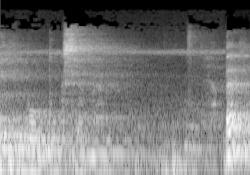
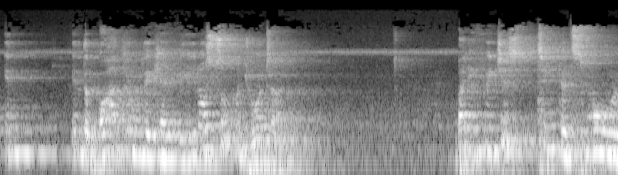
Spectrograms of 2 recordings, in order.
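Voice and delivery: raised, fervent preaching voice, pitched higher; 8 semitones higher, 4 dB louder than usual. Acted. Pastor urging the congregation to speak up, fervent preaching. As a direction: preach it out with full conviction.

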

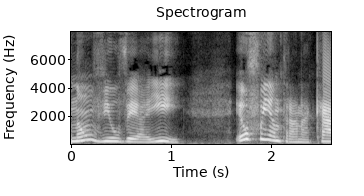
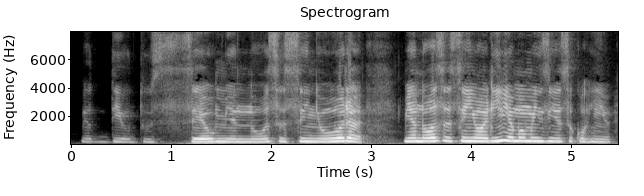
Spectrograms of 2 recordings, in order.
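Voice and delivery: dramatic despair; 3 semitones lower than usual. Real, not acted. Desperate plea while fleeing.

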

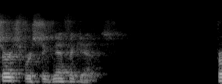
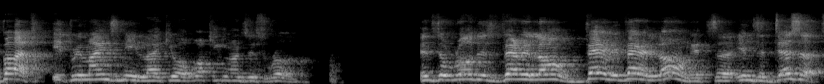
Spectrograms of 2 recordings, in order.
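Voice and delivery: higher-pitched imitation of a French man's English with a heavy French accent; 6 semitones higher, 3 dB louder than usual. French guy praising Robert, in a heavy French accent. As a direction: play the French guy lecturing him, in a thick French accent. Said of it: "very heavy French accent".

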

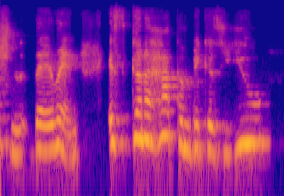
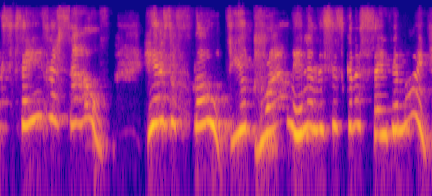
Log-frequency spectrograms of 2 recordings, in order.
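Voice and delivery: pitched way up, begging them to take it; mock frustrated pleading; 9 semitones higher than usual. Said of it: "And you're like".

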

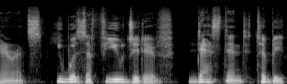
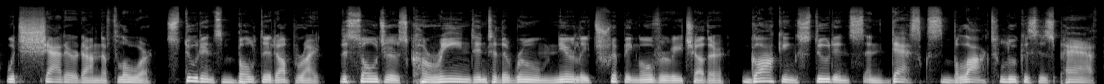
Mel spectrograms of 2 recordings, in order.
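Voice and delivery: ordinary delivery

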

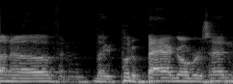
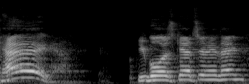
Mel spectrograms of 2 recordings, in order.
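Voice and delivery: loud call across the water to the boat; 3 semitones higher, 5 dB louder than usual. Retold or imitated. Jesus calling to his disciples on the boat, loud hail. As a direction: hail them from the shore.

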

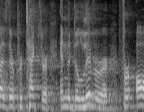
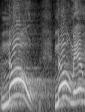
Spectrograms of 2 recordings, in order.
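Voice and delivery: loud, higher, emphatic refusal; 8 semitones higher, 7 dB louder, much slower than usual. Real, not acted. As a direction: reject it loudly and playfully. Rejecting the gentle wake-up.

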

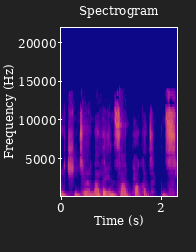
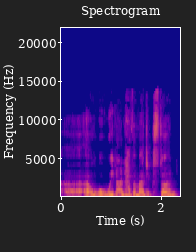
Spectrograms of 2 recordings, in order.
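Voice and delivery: hesitant, stammering denial; nervous boy caught lying; weakly; 7 semitones higher, 5 dB louder than usual. A narrator's reading. Peter nervously denies having the stone, stammering. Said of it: "Peter said weakly".

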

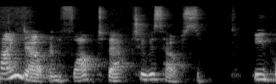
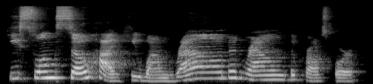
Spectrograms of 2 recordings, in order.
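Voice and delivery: usual speaking voice

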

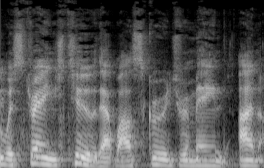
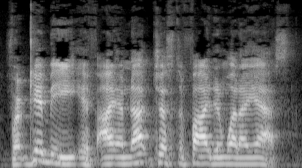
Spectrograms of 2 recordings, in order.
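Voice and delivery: Scrooge; 7 semitones higher, 9 dB louder than usual. Acted. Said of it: "said Scrooge".

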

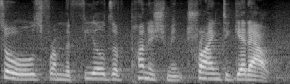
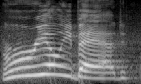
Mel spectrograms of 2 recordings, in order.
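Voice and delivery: higher, slow and earnest satyr; Grover voice; 4 semitones higher than usual. Acted. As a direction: nervously chime in. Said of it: "Grover added helpfully".

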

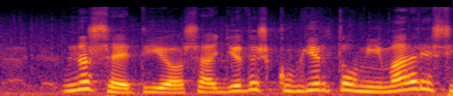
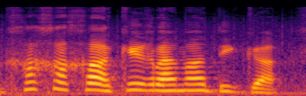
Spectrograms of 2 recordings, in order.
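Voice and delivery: mocking laugh; 5 semitones higher than usual. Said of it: "En plan".

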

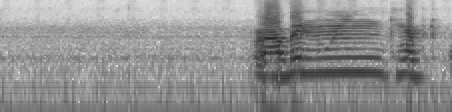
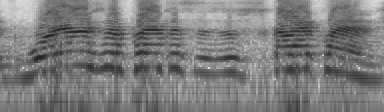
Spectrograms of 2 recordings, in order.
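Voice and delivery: raised, carrying address; higher, projected announcement; called out; 7 semitones higher, 3 dB louder than usual. A narrator's reading. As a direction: call the cats to attention. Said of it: "she called".

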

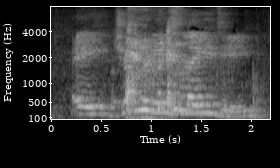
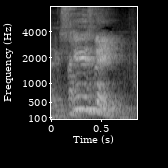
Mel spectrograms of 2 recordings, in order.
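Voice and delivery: forceful call; 4 semitones higher than usual. Retold or imitated. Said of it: "it was a forceful "excuse me".

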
